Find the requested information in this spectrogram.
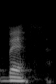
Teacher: But in Spain, when you have Z, it sounds like th, so vez.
